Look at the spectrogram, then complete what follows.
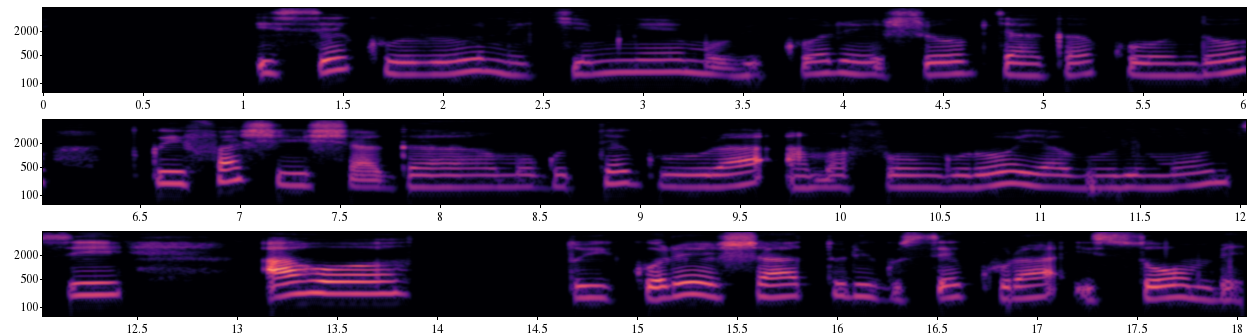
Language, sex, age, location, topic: Kinyarwanda, female, 25-35, Musanze, government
